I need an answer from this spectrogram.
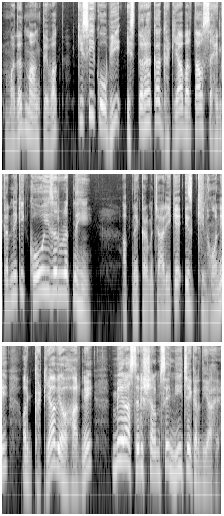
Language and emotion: Hindi, disgusted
